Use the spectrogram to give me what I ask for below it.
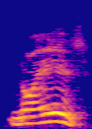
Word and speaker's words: noise: নয়েজ জয় শূন্য, মনে রেখো, উচ্চারণটা জয় শূন্য, উচ্চারণটা জয় শূন্য।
